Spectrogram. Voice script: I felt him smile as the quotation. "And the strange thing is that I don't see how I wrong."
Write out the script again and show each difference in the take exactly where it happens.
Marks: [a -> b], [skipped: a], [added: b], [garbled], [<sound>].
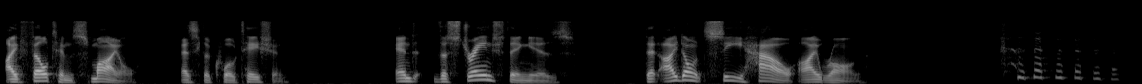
I felt him smile as the quotation. "And the strange thing is that I don't see how I wrong." [laugh]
